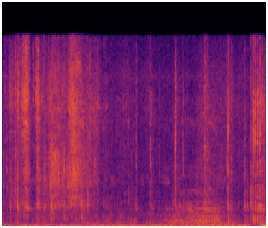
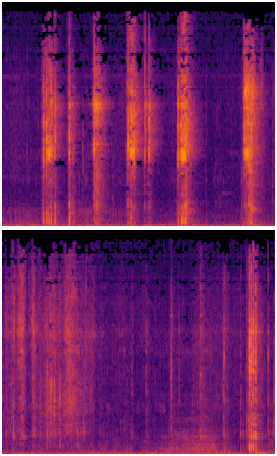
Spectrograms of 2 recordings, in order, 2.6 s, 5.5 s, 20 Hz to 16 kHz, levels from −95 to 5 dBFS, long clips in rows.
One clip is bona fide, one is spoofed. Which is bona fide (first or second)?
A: first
